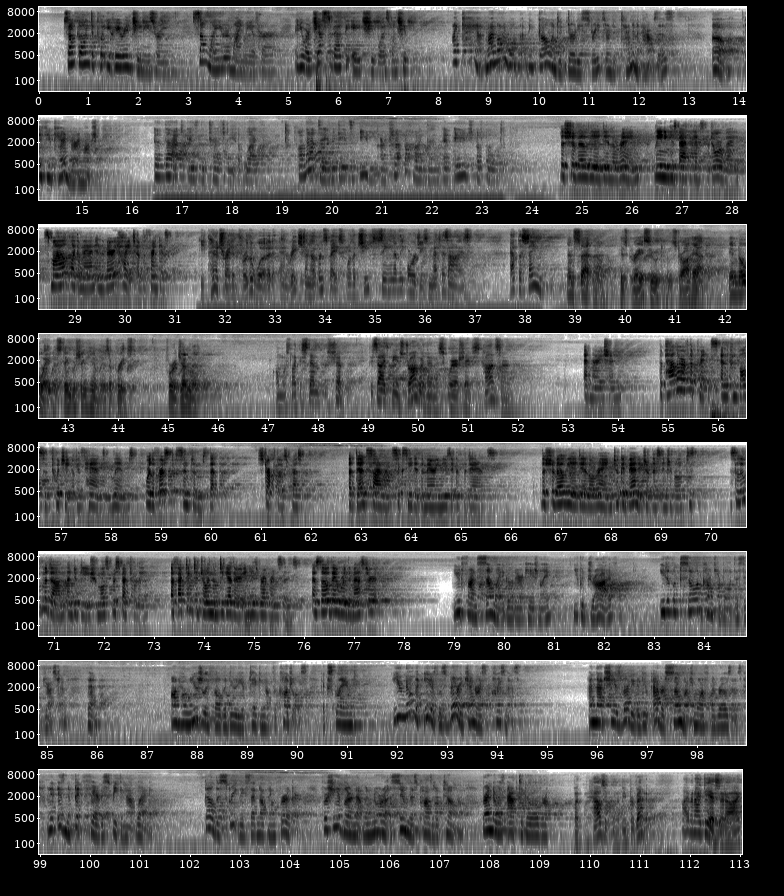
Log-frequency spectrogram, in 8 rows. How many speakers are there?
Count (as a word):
seven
